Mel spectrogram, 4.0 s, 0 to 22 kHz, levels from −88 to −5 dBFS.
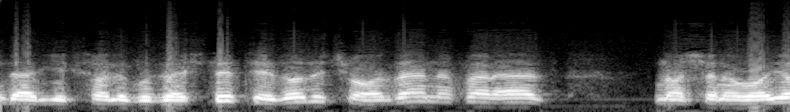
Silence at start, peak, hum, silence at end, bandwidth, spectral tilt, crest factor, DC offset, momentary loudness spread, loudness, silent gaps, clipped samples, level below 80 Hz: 0 s; 0 dBFS; none; 0 s; 5.6 kHz; -7 dB/octave; 10 dB; under 0.1%; 5 LU; -12 LUFS; none; 0.7%; -60 dBFS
